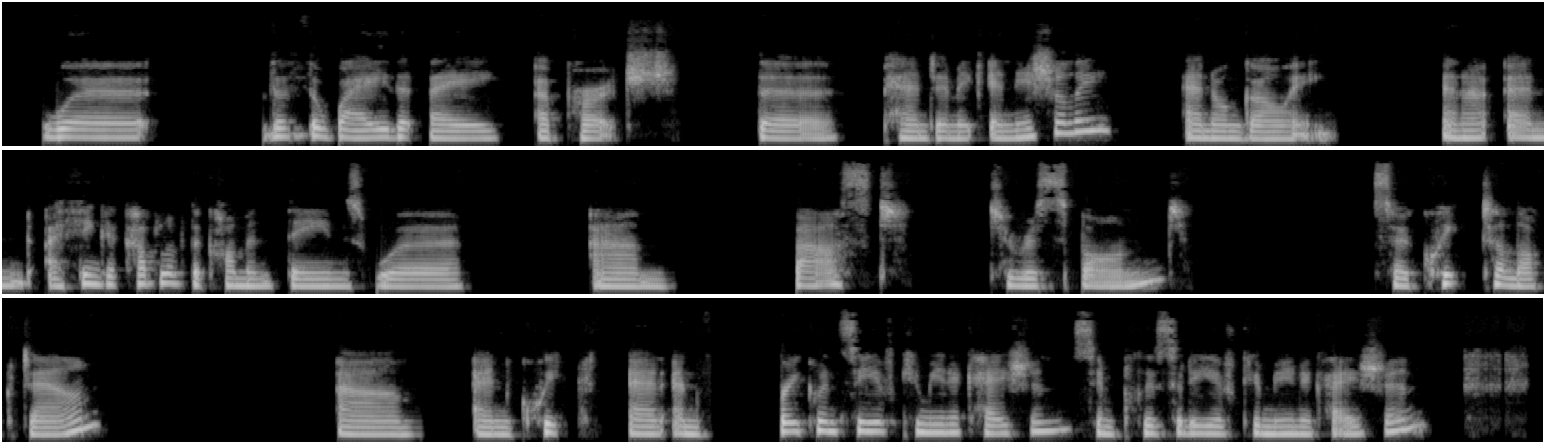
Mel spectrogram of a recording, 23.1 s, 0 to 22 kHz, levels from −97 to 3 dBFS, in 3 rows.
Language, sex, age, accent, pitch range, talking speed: English, female, 30-49, Australian, 155-185 Hz, 115 wpm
